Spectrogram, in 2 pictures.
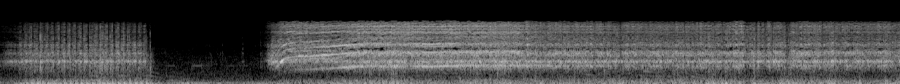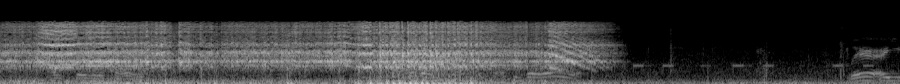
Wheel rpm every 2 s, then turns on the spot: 30, 160, 230, 230, 230, 230, 210, 20, 0.
0-2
